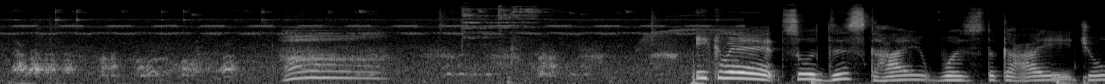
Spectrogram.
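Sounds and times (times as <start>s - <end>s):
crickets chirping: 0.0s - 7.5s.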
